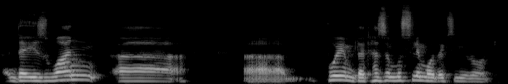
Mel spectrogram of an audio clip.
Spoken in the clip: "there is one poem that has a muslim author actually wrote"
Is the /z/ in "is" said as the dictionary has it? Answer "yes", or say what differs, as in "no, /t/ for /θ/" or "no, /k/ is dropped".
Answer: yes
